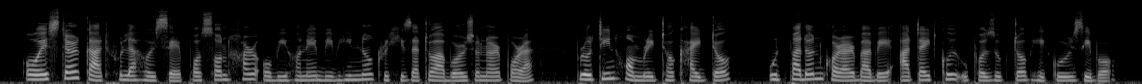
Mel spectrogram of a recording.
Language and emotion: Assamese, neutral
